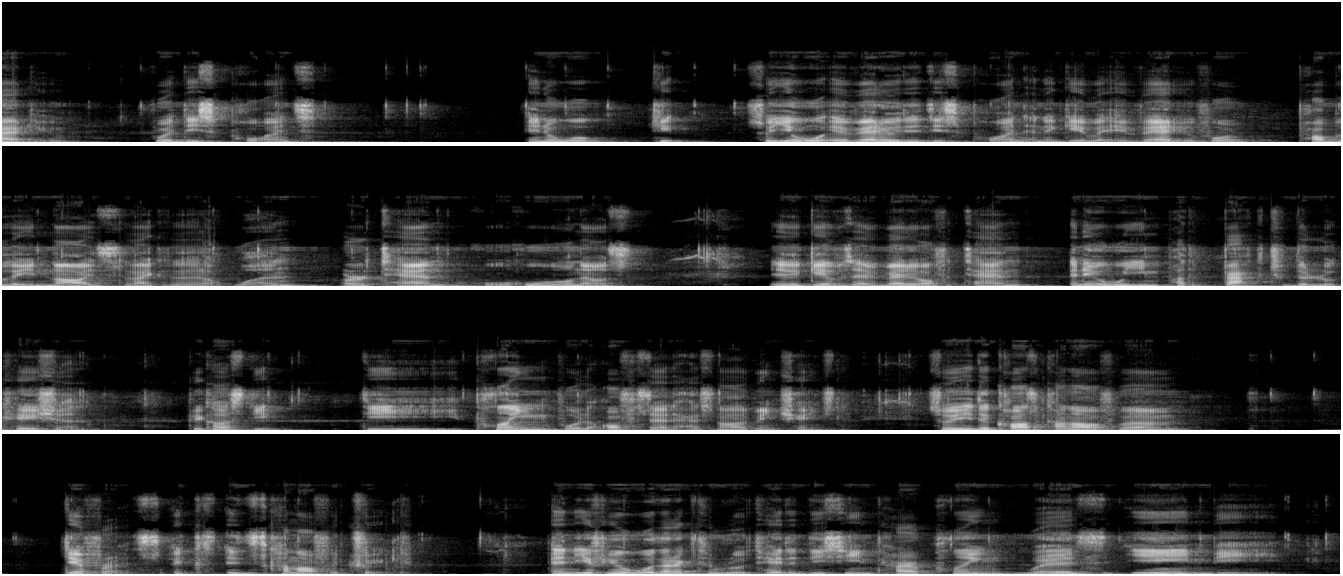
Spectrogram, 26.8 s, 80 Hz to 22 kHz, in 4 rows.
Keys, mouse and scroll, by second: 0.8-2.0 drag, 2.0-13.6 typing, 2.1 click, 2.9 click, 3.4 click, 6.9-7.8 drag, 8.5 click, 12.5 click, 12.9 click, 13.9-14.8 middle drag, 14.8 click, 16.3 click, 17.6 d, 17.9 right click, 18.5 d, 19.8 click, 20.2-22.2 drag, 22.2 x, 22.9 middle click, 23.6 click, 25.1 click, 26.1 click.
